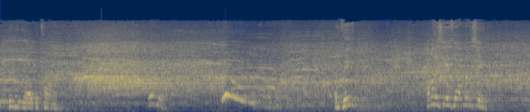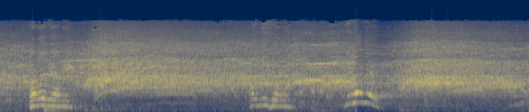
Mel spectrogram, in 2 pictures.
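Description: A large crowd screams and cheers loudly in a big echoing arena.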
